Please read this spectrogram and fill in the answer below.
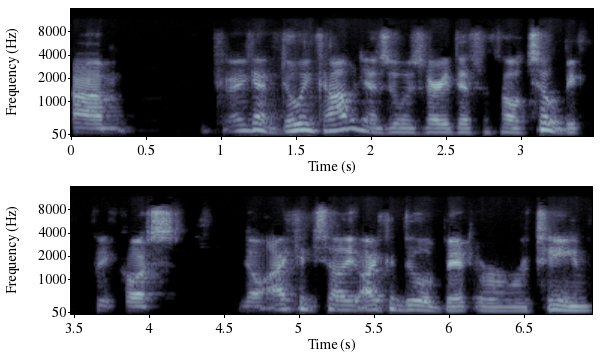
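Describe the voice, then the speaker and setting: With a New York accent, a man talks at a fairly quick pace and medium pitch, his intonation lively and the sound dry and close with no echo. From New York City. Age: 60s. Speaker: comedian. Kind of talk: interview.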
